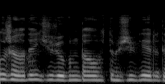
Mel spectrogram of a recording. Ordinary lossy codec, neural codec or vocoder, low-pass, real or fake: none; autoencoder, 22.05 kHz, a latent of 192 numbers a frame, VITS, trained on one speaker; none; fake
